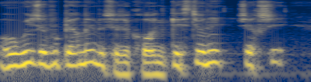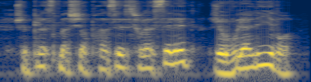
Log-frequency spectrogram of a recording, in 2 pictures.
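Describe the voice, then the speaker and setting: King, anxious, eager, exclaiming, man's voice, raised pitch, husky. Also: animated, a little fast, dark tone. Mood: relieved, jubilant. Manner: eager, exclaiming, raising his voice. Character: agitated anxious middle-aged king.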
